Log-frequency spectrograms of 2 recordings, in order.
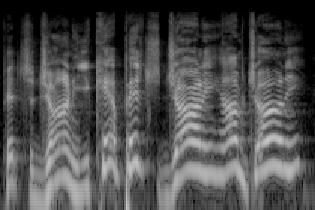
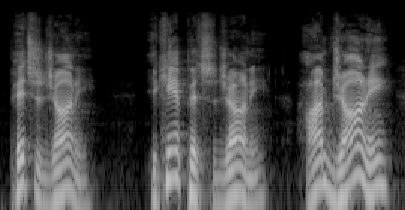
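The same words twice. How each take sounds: First: High-pitched mock-emotional protest; hammed-up kid. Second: Lightly voiced protesting kid, rising on the last words; mild disbelief as the young player; doubting kid. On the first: Host replays the kid's huddle protest for laughs, hammed-up high voice. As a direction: push the boy's plea way up high. Replays the tearjerker line, heightened. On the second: Host retells the kid's huddle protest to co-host, mildly incredulous. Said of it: "he sits there and he's like".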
